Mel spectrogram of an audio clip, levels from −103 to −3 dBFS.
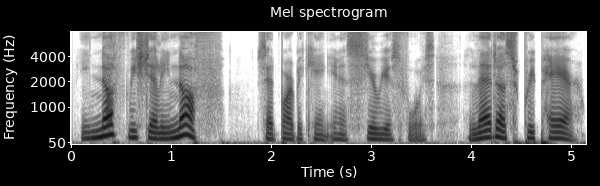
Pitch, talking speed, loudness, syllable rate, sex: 160 Hz, 140 wpm, -20 LUFS, 5.2 syllables/s, female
